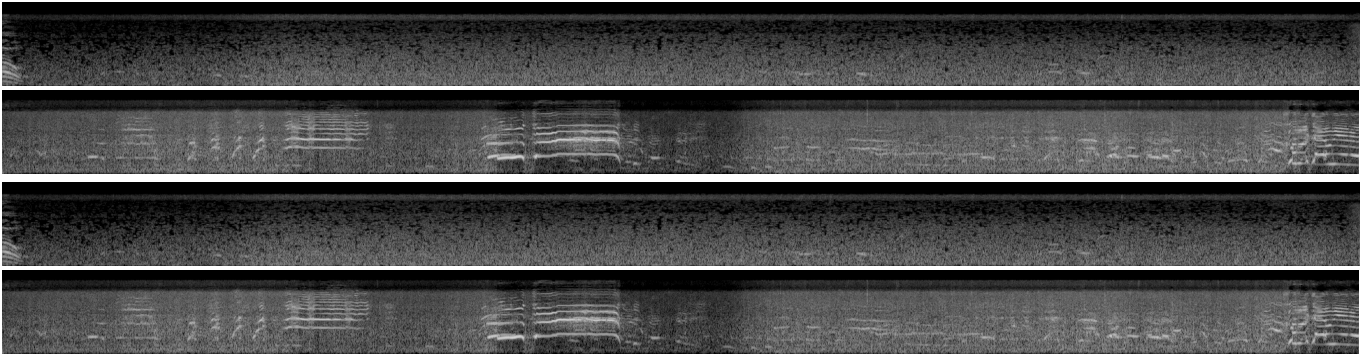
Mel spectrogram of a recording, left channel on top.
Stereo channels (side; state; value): both; identical; correlation 1.00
